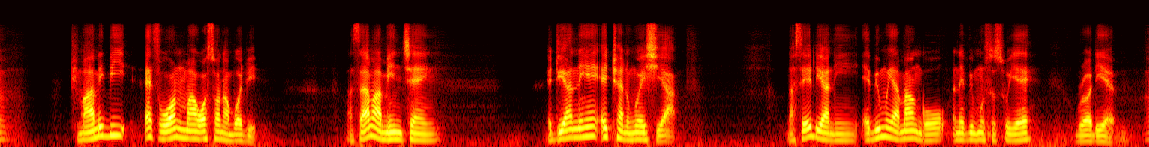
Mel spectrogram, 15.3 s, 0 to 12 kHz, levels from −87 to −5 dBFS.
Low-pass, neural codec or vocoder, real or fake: 7.2 kHz; codec, 16 kHz, about 1 kbps, DyCAST, with the encoder's durations; fake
